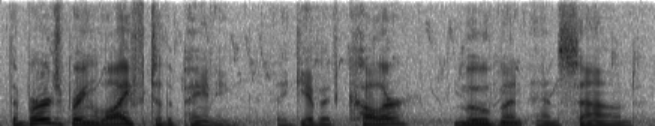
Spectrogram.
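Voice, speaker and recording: A man narrates in a calm, measured, gently descriptive way, his voice sitting at an ordinary middle pitch. It comes from a worn VHS tape copy with a faint hiss underneath. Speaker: narrator and host of a backyard birding video. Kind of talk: scripted documentary narration.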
